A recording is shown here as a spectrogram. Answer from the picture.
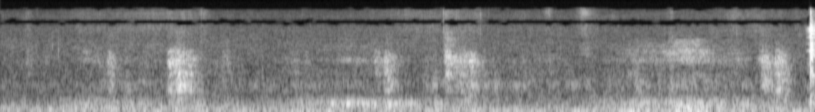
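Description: Near silence with a few faint, short rustles as a needle and metallic yarn are drawn through by hand, sewing buttonhole stitches.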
